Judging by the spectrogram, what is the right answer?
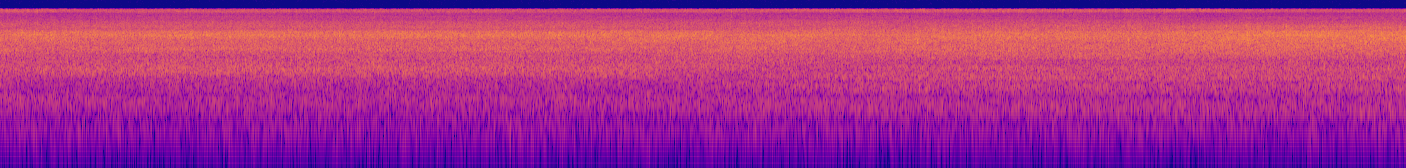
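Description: A stream swollen by heavy rain, running fast and foaming over rock ledges: a steady rushing of water.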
